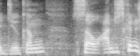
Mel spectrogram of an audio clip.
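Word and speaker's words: Duqum: I don't think I'm pronouncing his name properly, but it's Andre Dukum. It's like D-U-Q-U-M, Andre Dukum.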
